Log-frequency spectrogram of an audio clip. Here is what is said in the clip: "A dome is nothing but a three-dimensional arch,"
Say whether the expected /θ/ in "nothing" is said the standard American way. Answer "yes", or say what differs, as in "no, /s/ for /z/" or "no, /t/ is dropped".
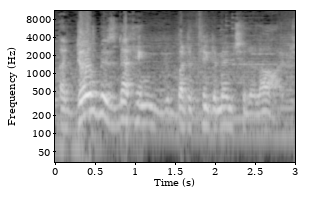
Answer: yes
